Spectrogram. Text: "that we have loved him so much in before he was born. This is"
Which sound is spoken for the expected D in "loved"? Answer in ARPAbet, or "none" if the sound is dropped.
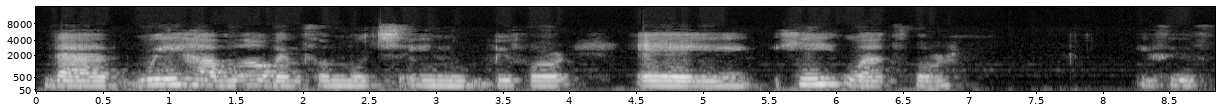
none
